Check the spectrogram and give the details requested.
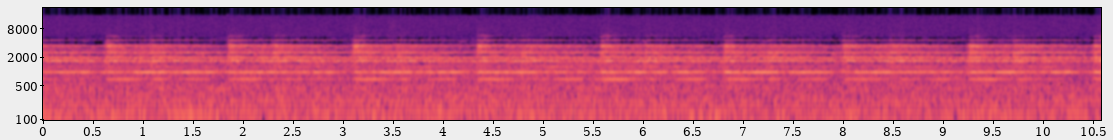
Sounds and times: pealing bells 0:00.0 - 0:10.5
streetnoise 0:00.0 - 0:10.5

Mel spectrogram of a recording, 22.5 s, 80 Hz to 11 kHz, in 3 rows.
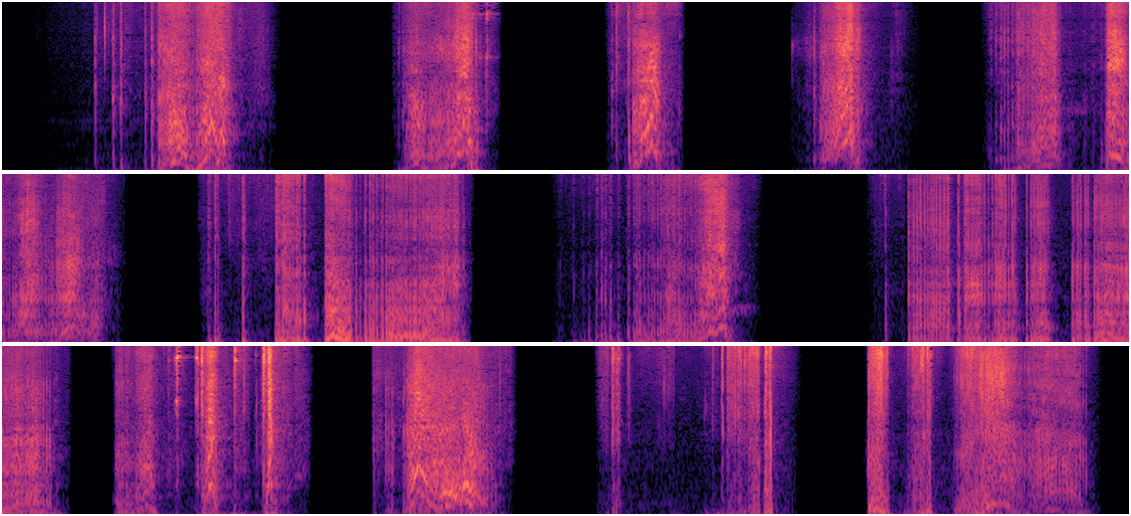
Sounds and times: zipper sounds from handbags,bags,purses 0:00.9 - 0:01.8
zipper sounds from handbags,bags,purses 0:02.6 - 0:03.4
zipper sounds from handbags,bags,purses 0:04.1 - 0:04.6
zipper sounds from handbags,bags,purses 0:05.3 - 0:06.0
zipper sounds from handbags,bags,purses 0:06.6 - 0:12.6
zipper sounds from handbags,bags,purses 0:13.5 - 0:22.4

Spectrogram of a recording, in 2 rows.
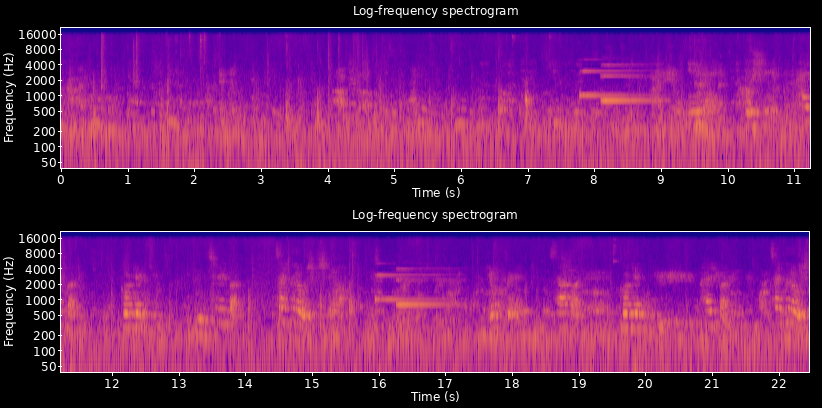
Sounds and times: People talking in Korean 0:00.0 - 0:22.4
bell 0:07.8 - 0:09.1
bell 0:16.0 - 0:17.3

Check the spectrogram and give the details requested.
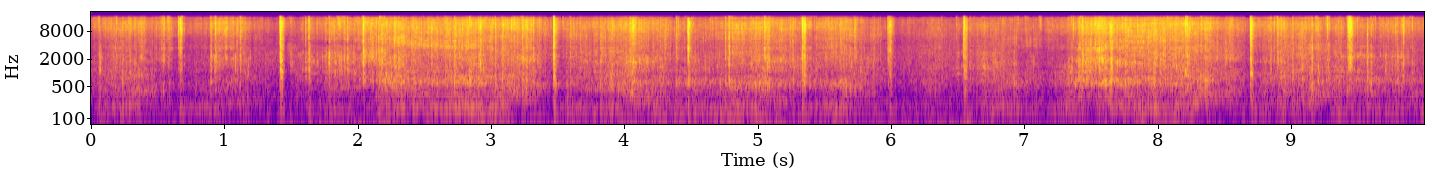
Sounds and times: skate boards 0:00.0 - 0:10.0

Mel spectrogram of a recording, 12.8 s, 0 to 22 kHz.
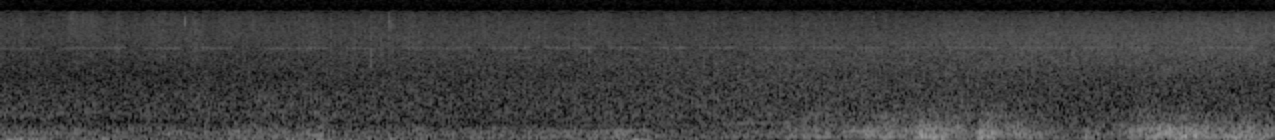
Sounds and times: Small rolling thunder 0:09.0 - 0:12.7

